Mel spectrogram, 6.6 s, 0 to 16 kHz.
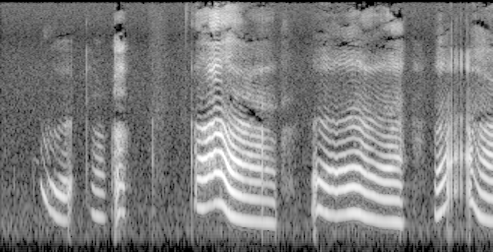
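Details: Soft vowel-like coos and short gurgles from an infant aged 13 weeks and 2 days, normal early vocal development.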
